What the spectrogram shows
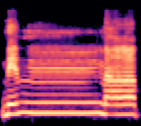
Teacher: मिम्मा पूरा हक अदा होगा, बड़ा गुन्ना होगा अकमल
